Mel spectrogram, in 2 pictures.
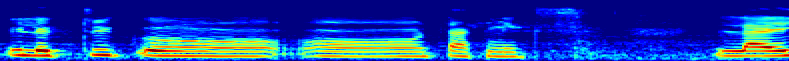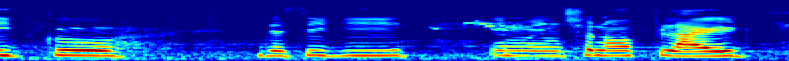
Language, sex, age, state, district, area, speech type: Hindi, female, 18-30, Uttar Pradesh, Chandauli, rural, spontaneous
